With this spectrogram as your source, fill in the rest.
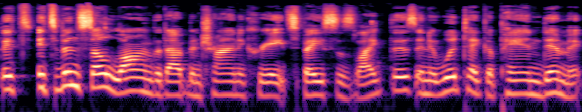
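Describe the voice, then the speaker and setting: In a very clean recording with a silent background, a woman talks at a moderate pace in a relaxed tone. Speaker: podcast host. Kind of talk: casual monologue. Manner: relaxed, unpolished.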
